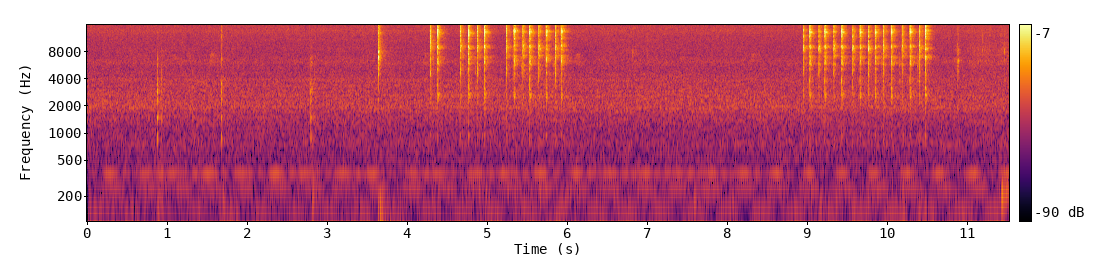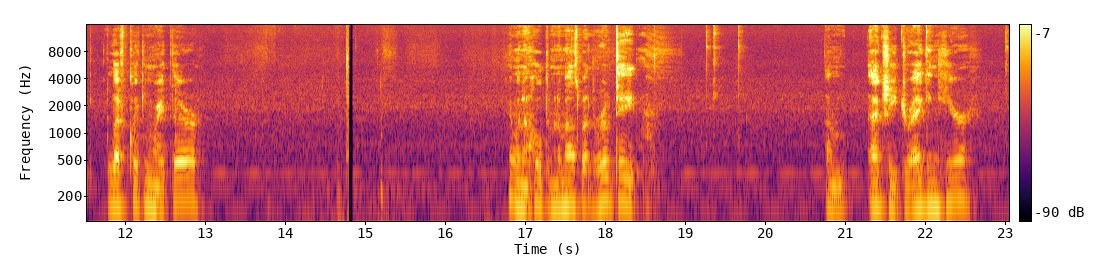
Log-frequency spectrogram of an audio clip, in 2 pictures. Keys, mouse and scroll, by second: 1.3-1.7 scroll down 1, 1.7 middle click, 4.4 shift+click, 4.7 shift+click, 4.8 shift+double click, 4.9 shift+click, 5.0 shift+click, 5.3 shift+click, 5.4 shift+double click, 5.5 shift+click, 5.6 shift+click, 5.7 shift+click, 5.8 shift+double click, 5.9 shift+click, 6.0 shift+click, 9.0 shift+click, 9.1 shift+click, 9.2 shift+click, 9.3 shift+click, 9.4 shift+click, 9.5 shift+double click, 9.6 shift+click, 9.7 shift+click, 9.8 shift+click, 9.9 shift+double click, 10.0 shift+click, 10.1 shift+click, 10.2 shift+click, 10.3 shift+double click, 10.5 shift+click, 10.5 shift+click, 11.8 middle click, 14.8 Insert, 17.0 middle click, 19.3 shift+click, 19.4 shift+click, 19.7 shift+click.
